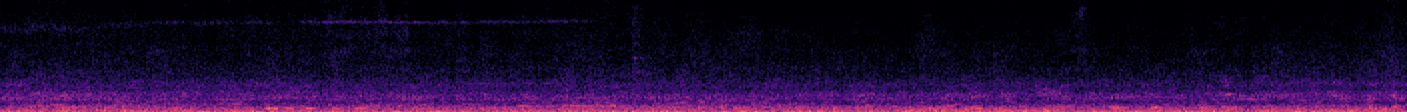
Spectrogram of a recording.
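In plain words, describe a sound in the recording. Men and women chatter nearby in a busy street outdoors.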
